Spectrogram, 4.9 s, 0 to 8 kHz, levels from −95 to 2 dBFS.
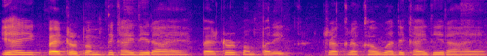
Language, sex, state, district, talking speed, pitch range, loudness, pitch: Hindi, female, Chhattisgarh, Rajnandgaon, 220 wpm, 230-240 Hz, -20 LUFS, 235 Hz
